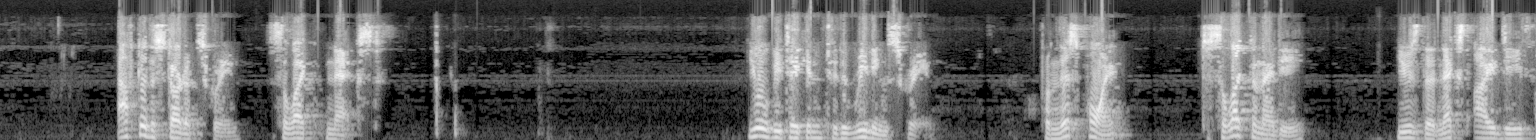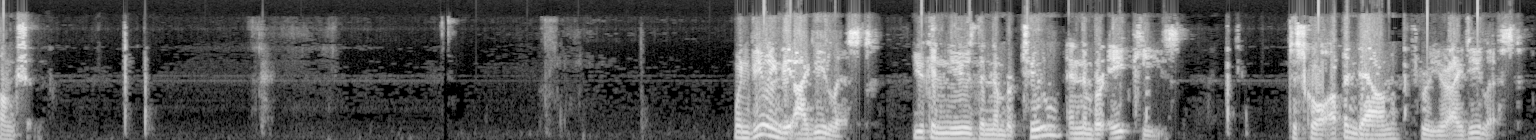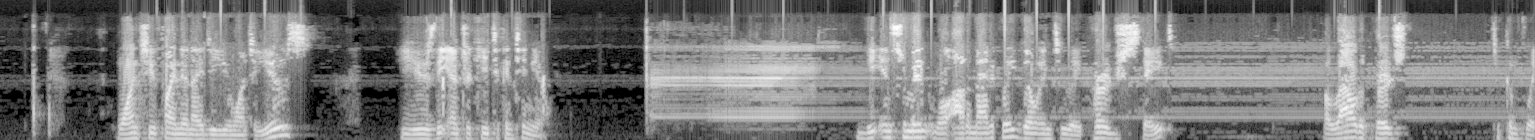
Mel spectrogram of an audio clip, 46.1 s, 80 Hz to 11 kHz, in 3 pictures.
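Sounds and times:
sample pump buzzing: 37.2 - 46.0.

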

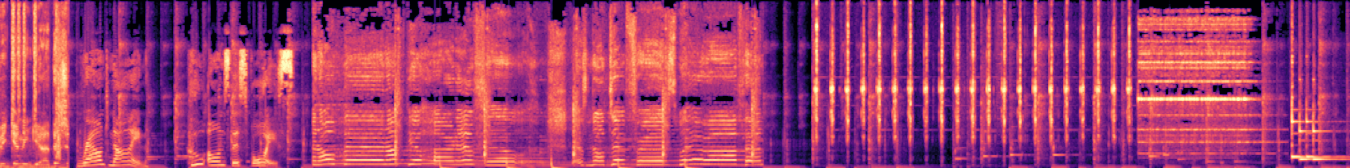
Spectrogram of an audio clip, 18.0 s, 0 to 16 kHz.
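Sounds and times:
ticking clock: 10.8 - 15.2.

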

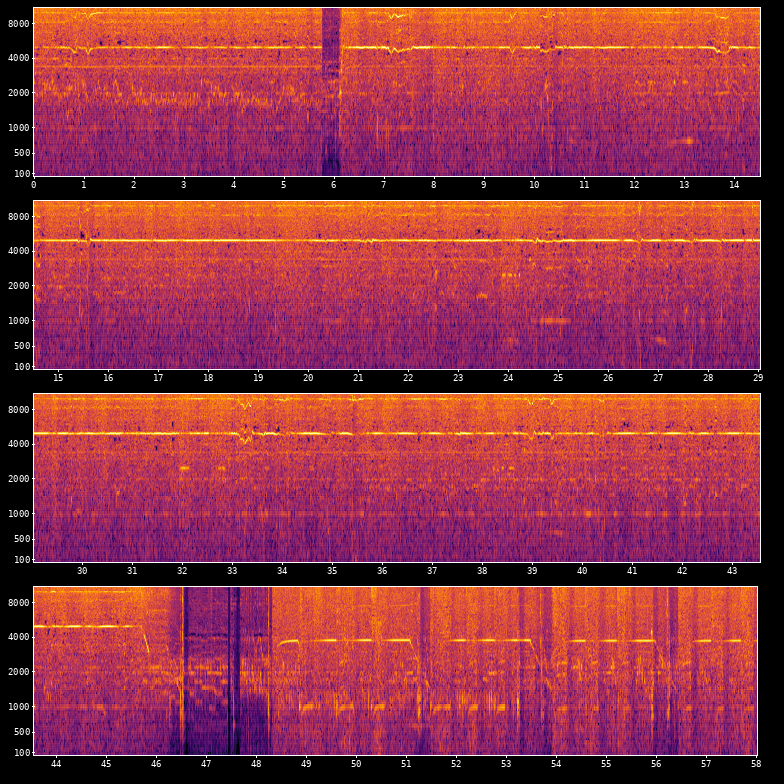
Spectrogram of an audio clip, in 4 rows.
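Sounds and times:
router high whine: 0.0 - 58.0
dust extraction hose hiss: 0.1 - 46.0, 48.3 - 58.0.

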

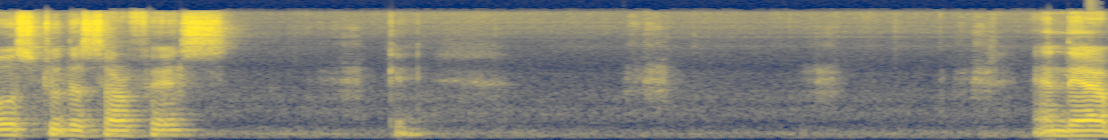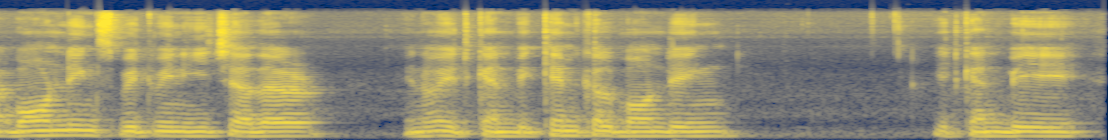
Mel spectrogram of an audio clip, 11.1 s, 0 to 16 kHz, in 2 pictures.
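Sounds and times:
low room hiss: 0.0 - 11.0
stylus squeaks on pen tablet: 1.6 - 2.0, 3.2 - 5.0.

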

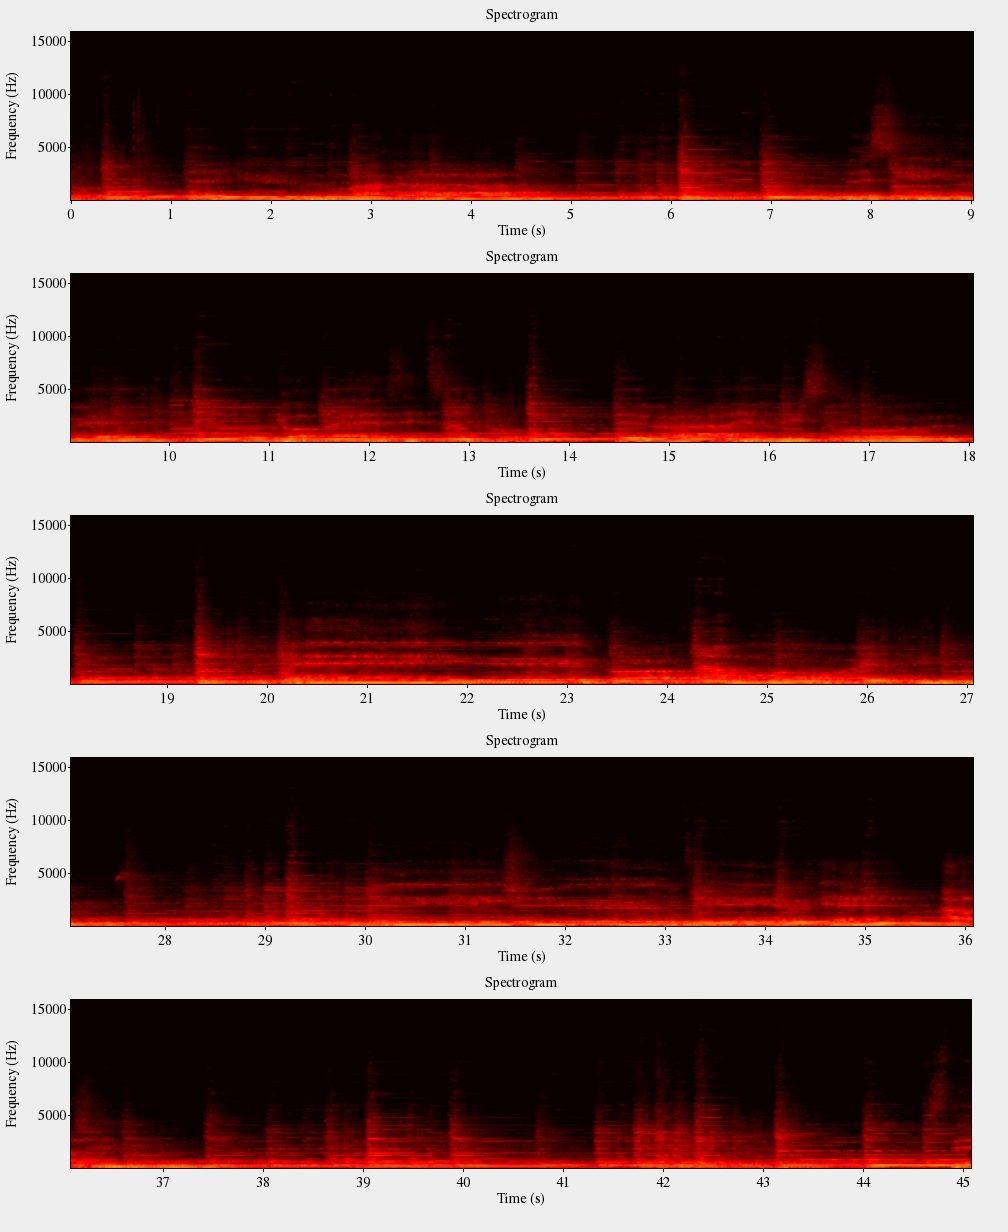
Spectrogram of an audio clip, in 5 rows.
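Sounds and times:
strummed acoustic guitar: 0.0 - 45.0
man and woman singing: 29.8 - 37.6.

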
